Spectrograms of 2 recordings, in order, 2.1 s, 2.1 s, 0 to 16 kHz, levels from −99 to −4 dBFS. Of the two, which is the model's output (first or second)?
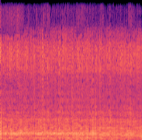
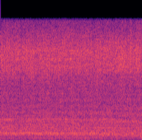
first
